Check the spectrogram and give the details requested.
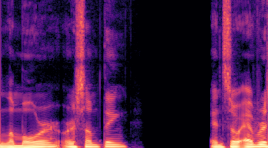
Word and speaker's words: Lamore: Lamour. But no, it's pronounced lamore. Lam more. So like you know you know English like more you just add la to the beginning.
